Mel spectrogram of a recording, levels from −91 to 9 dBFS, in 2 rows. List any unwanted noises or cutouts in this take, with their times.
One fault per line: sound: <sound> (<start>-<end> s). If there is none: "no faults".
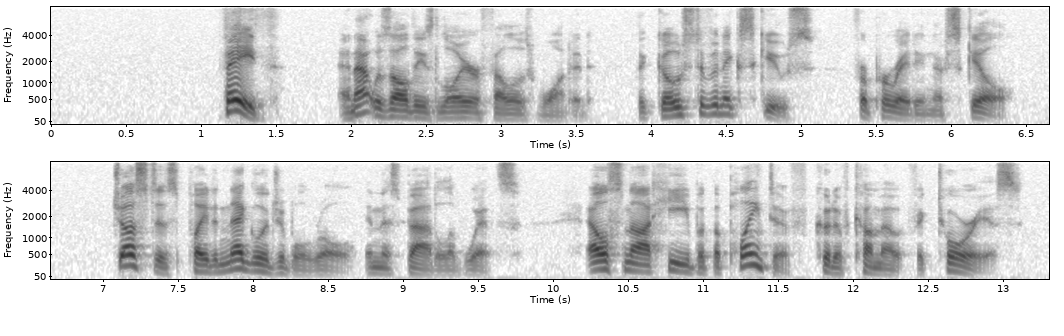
no faults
